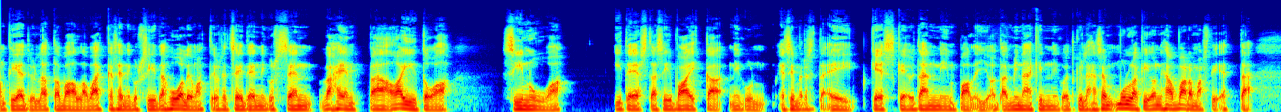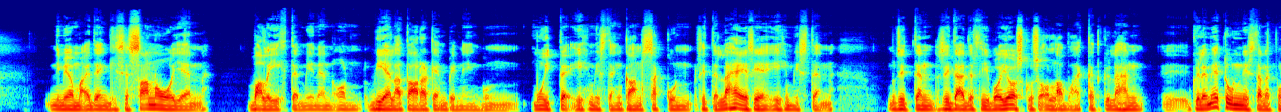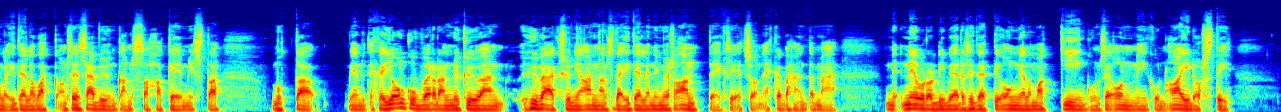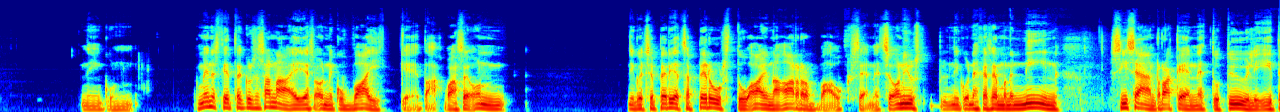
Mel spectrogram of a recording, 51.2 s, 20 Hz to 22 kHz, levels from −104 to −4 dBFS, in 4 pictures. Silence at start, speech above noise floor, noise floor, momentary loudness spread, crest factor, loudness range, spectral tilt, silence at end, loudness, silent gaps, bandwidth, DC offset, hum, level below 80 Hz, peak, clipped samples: 0 s; 67 dB; -83 dBFS; 10 LU; 14 dB; 4 LU; -6.5 dB/octave; 0.05 s; -16 LUFS; none; 10 kHz; under 0.1%; none; -34 dBFS; -2 dBFS; under 0.1%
